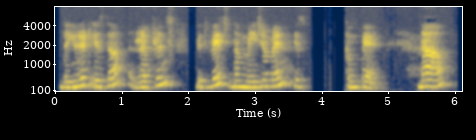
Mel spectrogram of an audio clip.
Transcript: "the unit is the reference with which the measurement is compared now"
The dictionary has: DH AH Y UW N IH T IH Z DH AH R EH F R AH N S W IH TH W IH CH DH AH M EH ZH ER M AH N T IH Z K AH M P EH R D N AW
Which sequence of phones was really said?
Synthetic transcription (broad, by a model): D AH Y UW N IH T IH Z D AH R EH F R AH N S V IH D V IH CH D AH M EH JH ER M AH N IH Z K AH M P EH R D N AW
